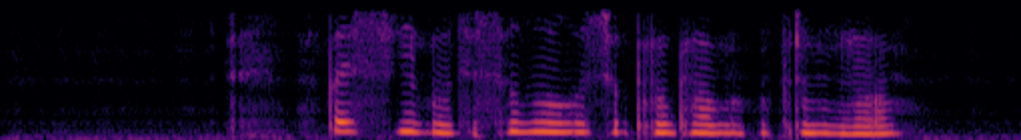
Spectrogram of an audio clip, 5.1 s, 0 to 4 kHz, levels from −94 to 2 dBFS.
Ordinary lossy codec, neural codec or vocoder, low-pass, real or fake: none; autoencoder, 44.1 kHz, a latent of 192 numbers a frame, MeloTTS; 3.6 kHz; fake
